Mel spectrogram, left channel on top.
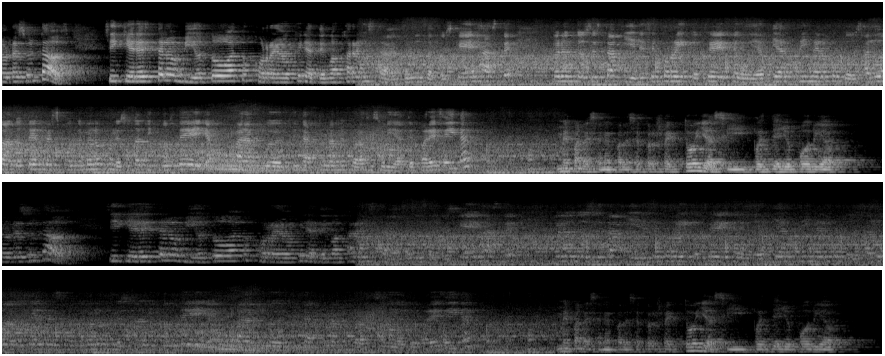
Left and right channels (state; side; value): quieter; right; 11.5 dB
